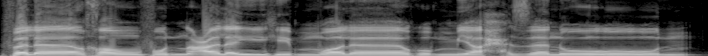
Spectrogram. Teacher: پیش والی تنوین، اور آگے علیہم کے شروع میں عین ہے، تنوین کے بعد حروف حلقی آ گیا ہے، یہاں تیزی سے پڑھیے گا، غنہ نہیں کرنا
